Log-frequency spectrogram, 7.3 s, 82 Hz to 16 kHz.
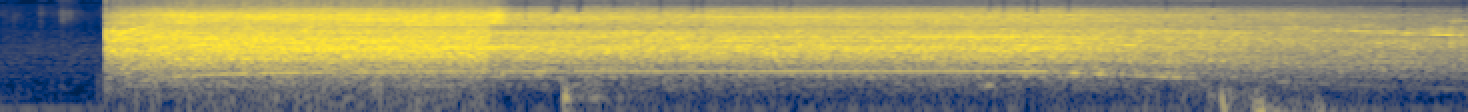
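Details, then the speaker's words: Old Bosch GWS 6-100 4-inch angle grinder after its housing bearing was replaced: spins up to a steady, even high whine with no grinding, then coasts down smoothly; runs perfectly. The sticking switch is to be changed next. Normal running. "अब से हमारा यह बिल्कुल perfect चल रहा है no problem"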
